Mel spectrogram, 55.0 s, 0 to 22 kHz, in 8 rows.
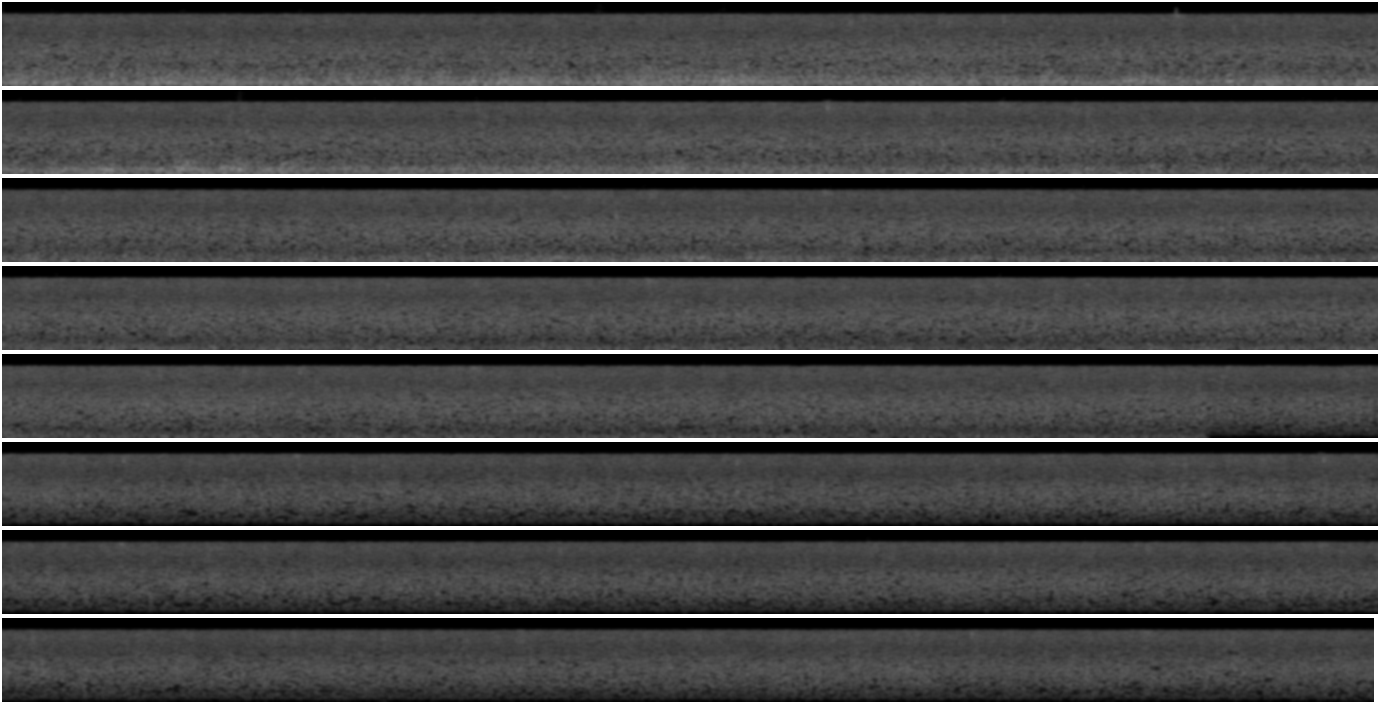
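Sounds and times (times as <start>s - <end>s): low thunder rumble: 0.0s - 33.6s
heavy rain falling: 0.0s - 55.0s.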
